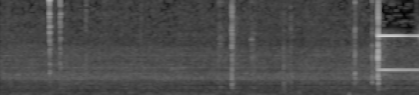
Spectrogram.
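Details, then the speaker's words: Royal Quiet De Luxe typewriter, dirty, in for cleaning and sticking keys: a few light typing taps then one clear bright ding that fades; margin bell works normally. "Ding, got a dinger, and it works."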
